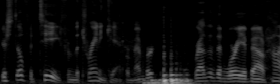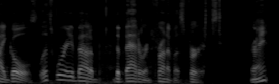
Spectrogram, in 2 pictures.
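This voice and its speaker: A teenage baseball catcher, read by a man in an amateur manga dub. He is steady and coaxing, gently scolding, with mid-pitched, animated delivery. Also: moderate pace, rough recording. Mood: chiding.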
